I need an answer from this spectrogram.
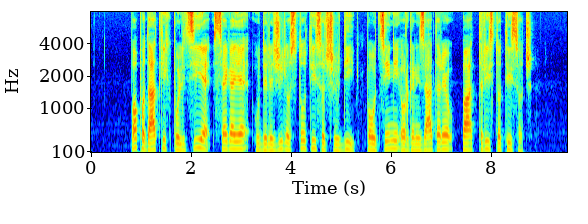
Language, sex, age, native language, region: Slovenian, male, 18-29, Slovenian, Central Slovenia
